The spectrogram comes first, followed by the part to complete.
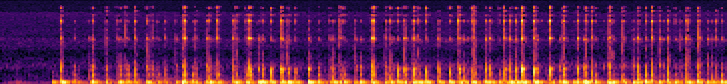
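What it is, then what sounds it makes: Ceramic mug tapped with fingernails. A medium black ceramic coffee mug with a handle and a small printed design, hollow and apparently empty, is held in both hands close to a microphone while fingernails tap rapidly on its sides. After a brief quiet start, a dense, uneven stream of short, dry taps follows, each with a low hollow thump and a faint bright click that dies away almost at once.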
